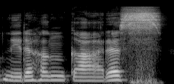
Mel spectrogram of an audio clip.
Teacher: निरहंकारस विसर्गाचा स असा उच्चार करायचा, अर्धा स उच्चार होतो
